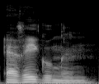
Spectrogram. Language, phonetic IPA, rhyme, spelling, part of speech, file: German, [ɛɐ̯ˈʁeːɡʊŋən], -eːɡʊŋən, Erregungen, noun, De-Erregungen.ogg
- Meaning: plural of Erregung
